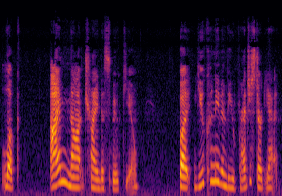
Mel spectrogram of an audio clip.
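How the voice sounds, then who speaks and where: A woman's voice: mid-range voice, animated, measured pace, fairly bright tone, no echo. A woman playing a teasing, bossy but caring vampire in an audio roleplay, talking informally and expressively to the listener. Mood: serious, warning. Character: teasing, sassy, caring female vampire taking in a newly turned one.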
